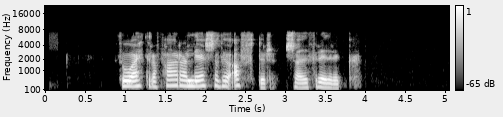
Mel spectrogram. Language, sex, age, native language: Icelandic, female, 40-49, Icelandic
